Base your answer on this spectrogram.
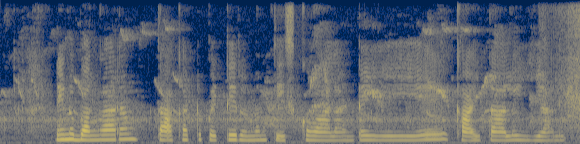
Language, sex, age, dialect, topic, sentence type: Telugu, female, 18-24, Telangana, banking, question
